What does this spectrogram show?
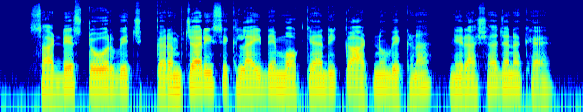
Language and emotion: Punjabi, sad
